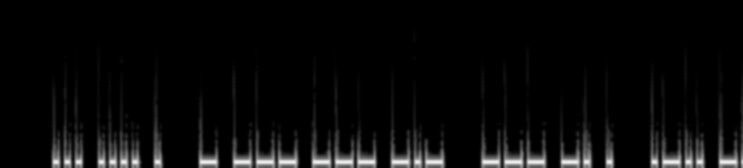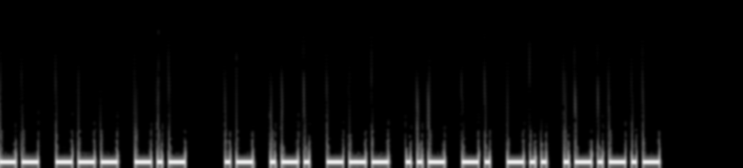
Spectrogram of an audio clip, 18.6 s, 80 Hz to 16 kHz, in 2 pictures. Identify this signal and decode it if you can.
Morse code, heard as a keyed tone, about 17 wpm, 700 Hz. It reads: SHE TOOK ONE LOOK AROUND.
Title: Sentences from Top 600 Words 17wpm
